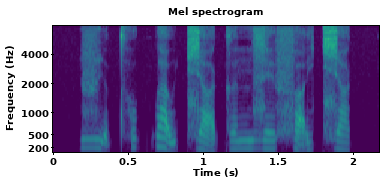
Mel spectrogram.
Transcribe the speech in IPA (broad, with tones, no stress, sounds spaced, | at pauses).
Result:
v ḭ˧˨ ə̯ t̪ʰ o˦˥ k̚ l a̰˧˨ w t͡ɕ a̰ː˧˨ k ə˧ n z e˨˦ f a̰˧˥ j t͡ɕ a˨˩ k̚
